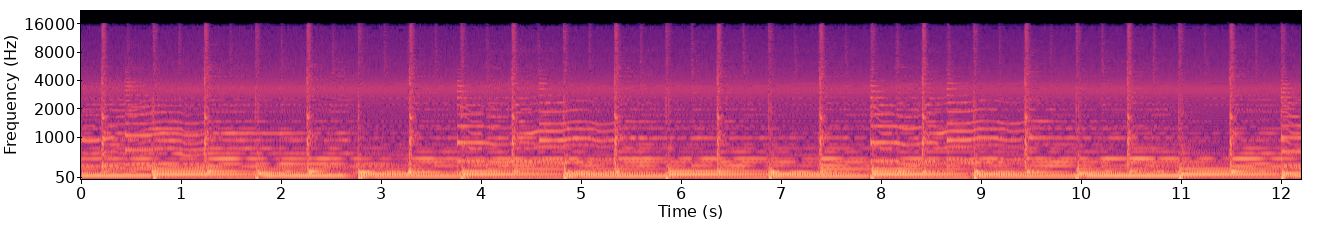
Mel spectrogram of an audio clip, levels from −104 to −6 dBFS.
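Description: Throughout, a raspy mains buzz at 50 Hz sits roughly 15 dB below the sound; its harmonics reaching into kilohertz distinguish it from a smooth, low hum.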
